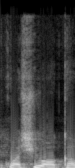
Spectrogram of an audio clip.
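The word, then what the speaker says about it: kwashiorkor: A disease caused by protein deficiency is क्वाशियोका, और इसको आप आर को जो है ना एंड में साइलेंट करोगे, इसको ऐसे ही बुलाना है आपने, क्वाशियोका बोलना है, ठीक है।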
